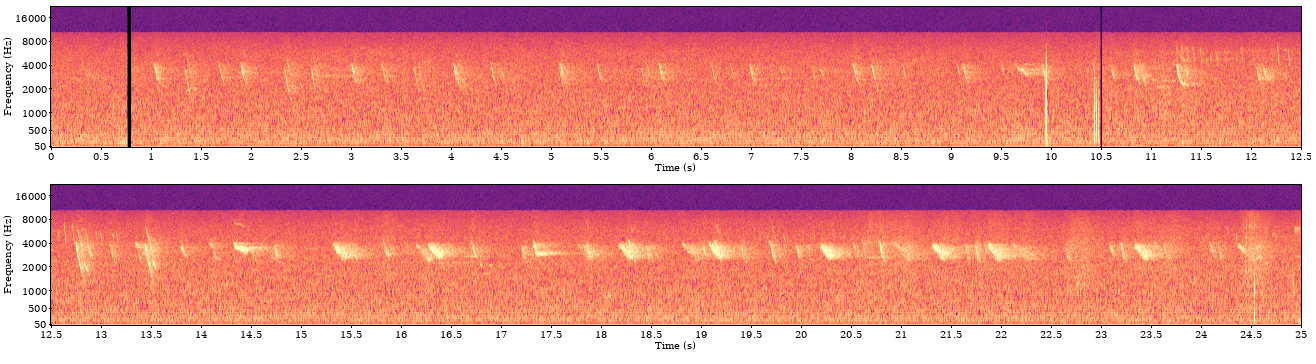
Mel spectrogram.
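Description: Faint chirping of small birds: short high chirps, about one a second at first, becoming busier and louder from about halfway. A single sharp click, the loudest sound, comes near the middle.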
